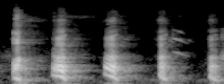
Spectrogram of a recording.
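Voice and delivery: a short unvoiced laugh; airy chuckle; breathy laugh. Real, not acted. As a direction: laugh at the memory. Laughing at own story.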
